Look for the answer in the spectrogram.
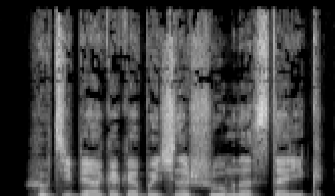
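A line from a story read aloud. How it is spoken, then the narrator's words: Chuckle, woman. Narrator (Russian): хохотнула мисс Лебедь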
